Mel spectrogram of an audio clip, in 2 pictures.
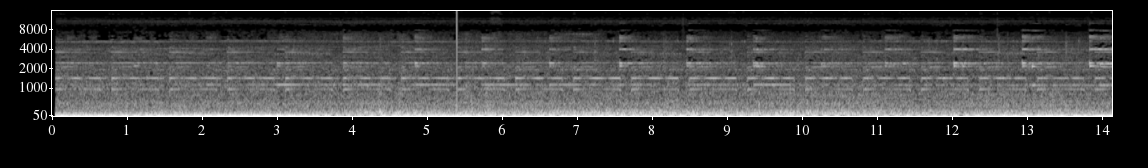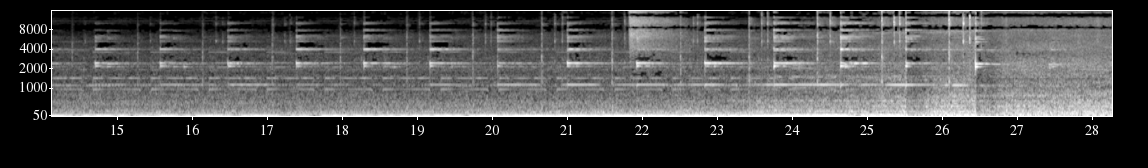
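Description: Railroad grade-crossing warning bell ringing steadily, a bit more than one ding a second, over a low rumble. Near the end an MBTA commuter rail train reaches the crossing and the noise of its passing coaches swells over the bell.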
